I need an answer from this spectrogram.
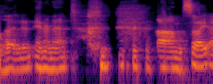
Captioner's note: both laughing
